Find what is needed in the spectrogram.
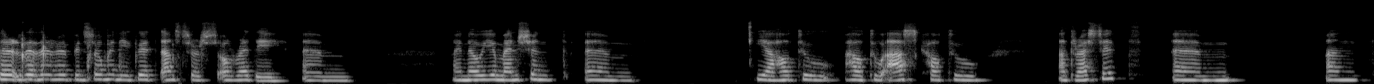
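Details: Woman who stutters, speaking as a panelist in a stuttering awareness day webinar; stuttering.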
